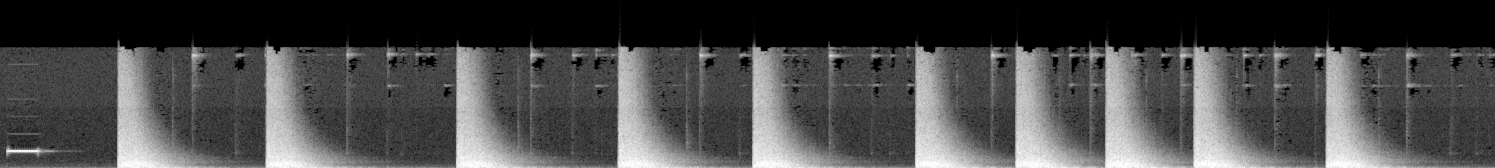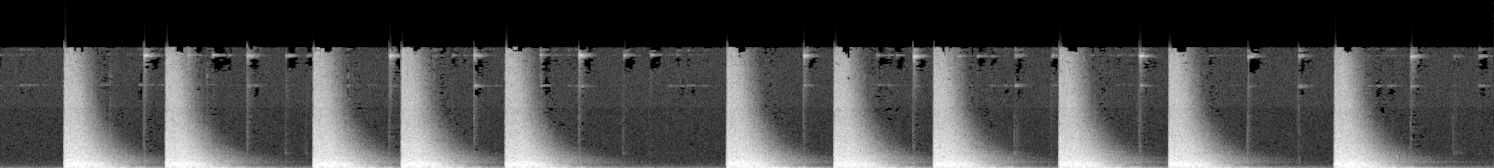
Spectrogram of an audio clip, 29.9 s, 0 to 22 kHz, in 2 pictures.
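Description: A shot timer beeps once, then a Huldra Mark IV AR-15-style semi-automatic rifle fires single shots about a second apart, in groups of five with short pauses between the groups (five shots per target). Each shot echoes with a long reverberant tail in the indoor shooting range.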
